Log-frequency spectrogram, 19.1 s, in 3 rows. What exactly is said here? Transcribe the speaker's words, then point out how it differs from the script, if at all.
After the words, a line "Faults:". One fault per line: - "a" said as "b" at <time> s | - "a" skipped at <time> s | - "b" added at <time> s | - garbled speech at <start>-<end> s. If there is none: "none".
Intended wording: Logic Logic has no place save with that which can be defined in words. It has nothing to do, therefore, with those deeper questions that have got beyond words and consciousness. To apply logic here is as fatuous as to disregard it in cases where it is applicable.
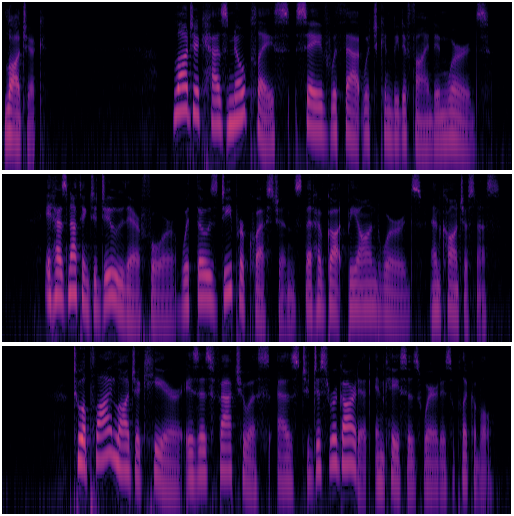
Logic Logic has no place save with that which can be defined in words. It has nothing to do, therefore, with those deeper questions that have got beyond words and consciousness. To apply logic here is as fatuous as to disregard it in cases where it is applicable.
Faults:
none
